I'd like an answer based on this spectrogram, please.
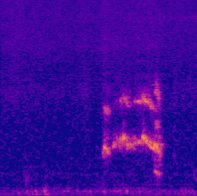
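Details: Domestic cat heard during a weigh-in of a rescued mother's litter of five kittens, four males and one female; one drawn-out meow of about a second, holding level then dipping at the end, over a quiet low hum.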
